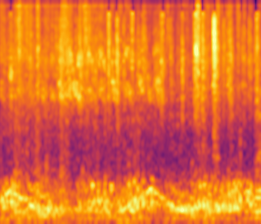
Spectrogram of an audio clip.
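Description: Pigeons coo steadily in a low, continuous murmur, several birds close by and fighting, with overlapping calls and faint scuffling throughout.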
